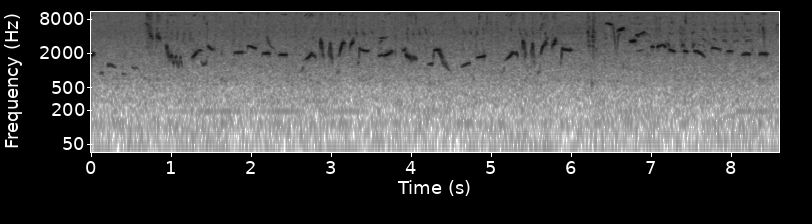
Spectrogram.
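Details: White-rumped shama singing a full, varied song over natural ambience. Quick sequences of sharp downward sweeps alternate with clear, level and rising whistles in a steady rhythm of about five notes per second.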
